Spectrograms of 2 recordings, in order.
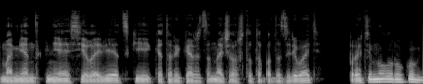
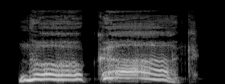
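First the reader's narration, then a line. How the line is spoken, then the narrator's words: Incredulous exclamation. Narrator (Russian): воскликнул князь Еловецкий, не в силах поверить своим глазам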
